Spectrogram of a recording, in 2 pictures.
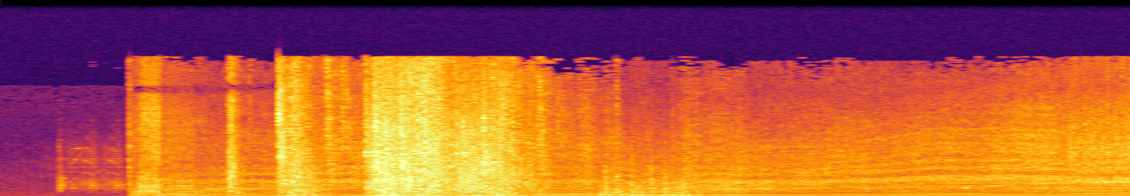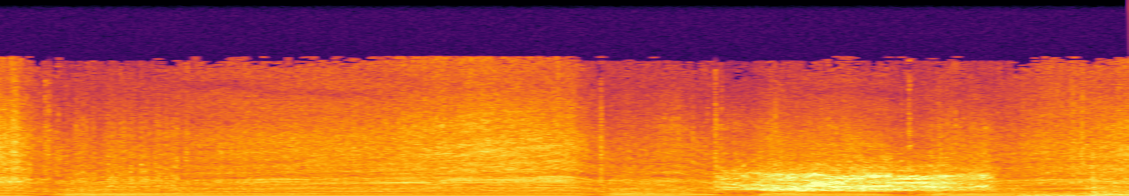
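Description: A car engine revs and roars as the car speeds up, with the pitch rising and falling as it shifts gears.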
